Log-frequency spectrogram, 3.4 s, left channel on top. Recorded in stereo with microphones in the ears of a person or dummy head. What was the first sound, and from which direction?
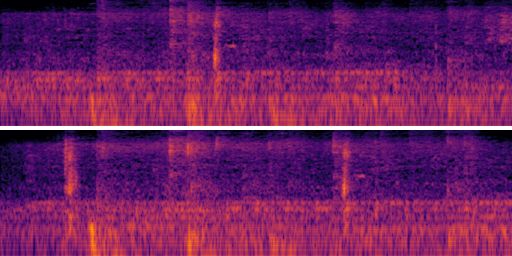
Footsteps, 40° right (ahead or behind).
